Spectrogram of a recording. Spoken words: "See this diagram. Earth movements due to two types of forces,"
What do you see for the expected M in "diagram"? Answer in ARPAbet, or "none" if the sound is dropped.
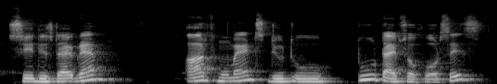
M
